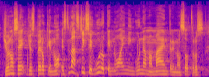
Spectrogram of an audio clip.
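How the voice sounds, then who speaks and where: A man with a Mexican accent preaching a sermon as pastor, lively and conversational, asking his listeners questions. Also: sits high, brisk. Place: church. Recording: long reverb in a church hall.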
